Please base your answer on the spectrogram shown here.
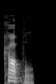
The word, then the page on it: couple: anglais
